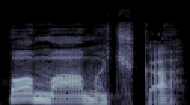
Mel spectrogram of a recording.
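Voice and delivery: slow, high mock lament; wailing. Vicki throws herself on her mother, wailing theatrically. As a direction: wail it like a theatrical child. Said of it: "запричитала она".

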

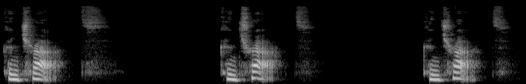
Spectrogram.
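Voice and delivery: "Contract" as the verb, con-TRACT; stress on last syllable. Shown as a demonstration. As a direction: say "Contract" with a light first syllable, beat on TRACT. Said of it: "The last syllable is stressed".

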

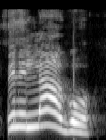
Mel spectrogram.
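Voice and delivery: loud, high warning cry; full-throated shout. A narrator's reading. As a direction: yell the alarm at the top of your voice. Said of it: "Gridarono con quanta voce avevano in gola". (urlo a squarciagola)

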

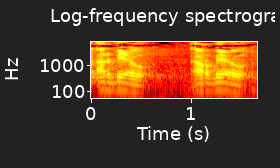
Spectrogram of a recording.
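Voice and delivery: "أربعوا" said arbi'u, a first, i after the b; "أربعوا" with opening a and middle i; mistaken reading. Shown as a demonstration. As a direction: demonstrate the wrong arbi'u for "أربعوا". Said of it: "وهذا خطأ".

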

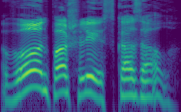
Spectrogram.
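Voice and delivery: furious bark, slow and loud; рявкнул. A narrator's reading. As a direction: roar them out of the room. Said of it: "рявкнул Тудор". (яростный рык)

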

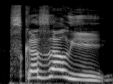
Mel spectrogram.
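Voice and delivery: slow, high, amused start; mildly suppressed mirth; choking with laughter. A narrator's reading. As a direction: begin as if holding back giggles. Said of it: "давясь смехом".

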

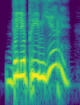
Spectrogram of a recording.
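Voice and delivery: high, loud startled question; surprised outburst. Acted. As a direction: let it burst out in surprise. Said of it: "вырвалось у Вивьен".

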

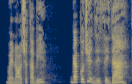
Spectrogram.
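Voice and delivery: plain reading voice

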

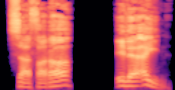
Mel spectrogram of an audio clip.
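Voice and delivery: rising, incredulous question; startled exclamation. A narrator's reading. Director questioning his office manager on the news, startled. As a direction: exclaim in mild disbelief. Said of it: "هتف المدير".

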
